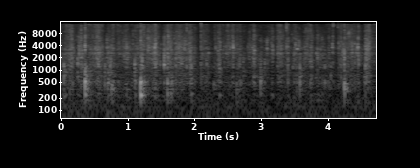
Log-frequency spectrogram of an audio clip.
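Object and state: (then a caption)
Mostly empty plastic water bottle. A hollow, mostly empty clear plastic water bottle with a blue label is crinkled and squeezed with fingertips. The result is a steady, bright crackling and rustling, broken by a few sharper, louder snaps as the thin plastic flexes.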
